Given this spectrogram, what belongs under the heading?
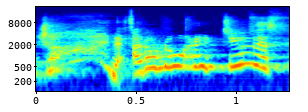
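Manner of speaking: high, whiny plea for help; squeaky helpless whine to her husband; helpless beginner. Retold or imitated. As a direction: play your clueless past self begging your husband. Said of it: "I'd be like".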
